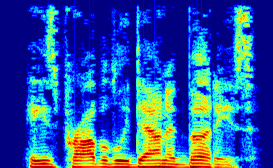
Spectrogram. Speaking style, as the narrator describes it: Melton grumbled

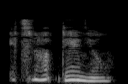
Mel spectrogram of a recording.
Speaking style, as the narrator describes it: I whispered

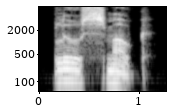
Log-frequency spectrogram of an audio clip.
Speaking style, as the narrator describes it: he muttered

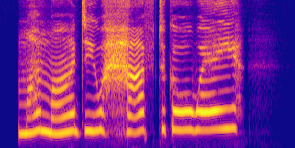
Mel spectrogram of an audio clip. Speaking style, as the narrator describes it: She whines

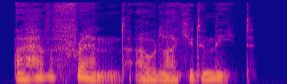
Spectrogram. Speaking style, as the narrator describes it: she said quietly

